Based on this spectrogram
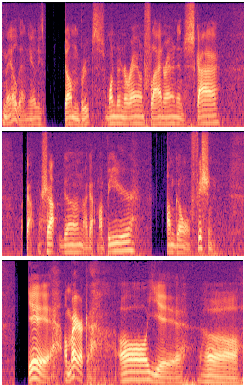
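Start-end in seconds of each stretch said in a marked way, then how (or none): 1.2-9.1 put-on slow good-ol'-boy American accent. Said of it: "doing a redneck American accent". 10.2-14.4 dopey cartoon bellow. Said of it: "doing a redneck American accent".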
